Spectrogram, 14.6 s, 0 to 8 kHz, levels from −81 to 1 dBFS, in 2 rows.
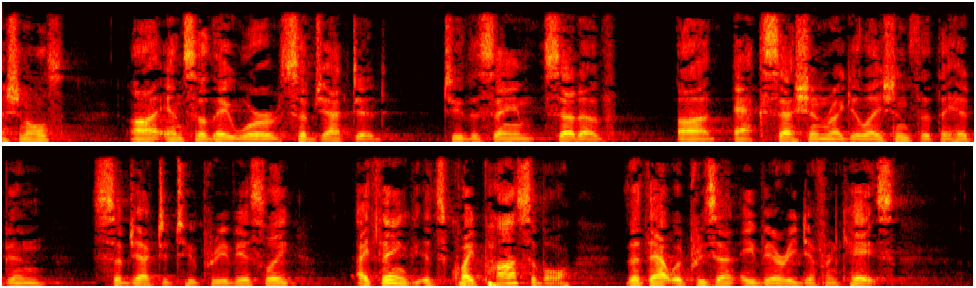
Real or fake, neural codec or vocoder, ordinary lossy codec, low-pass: real; none; MP3, 64 kbps; 7.2 kHz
